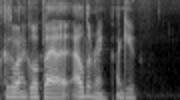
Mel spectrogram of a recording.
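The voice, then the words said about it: Very fast speech. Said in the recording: “I'm talking very fast”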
